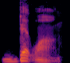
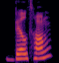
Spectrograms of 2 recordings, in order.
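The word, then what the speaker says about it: biltong: You said that so wrong, but I'll forgive you. How do you say it? Bilong. Bilong. Okay. Yeah.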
